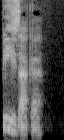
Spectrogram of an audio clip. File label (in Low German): "piesacke", kaevels platt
